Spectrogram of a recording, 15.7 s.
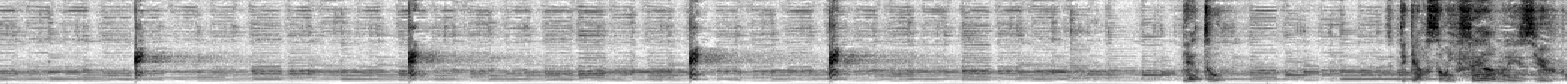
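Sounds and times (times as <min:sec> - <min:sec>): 
frogs croaking: 0:00.0 - 0:10.3
steady sustained musical background: 0:00.0 - 0:15.6
speech: 0:14.4 - 0:15.6.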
